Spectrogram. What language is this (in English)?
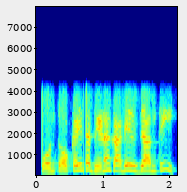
Sindhi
